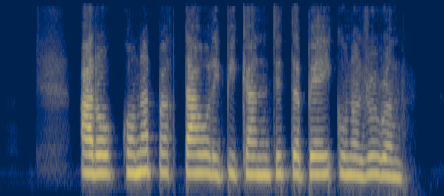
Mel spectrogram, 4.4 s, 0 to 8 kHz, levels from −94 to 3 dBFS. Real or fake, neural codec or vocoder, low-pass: fake; codec, 16 kHz in and 24 kHz out, 0.4 kbps, LongCat-Audio-Codec, fine tuned four codebook decoder; 7.2 kHz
